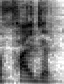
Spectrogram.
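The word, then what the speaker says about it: Pfizer: तो अब आप ही गौर करें कि किसी कार्टून में फाइजर के बारे में, इसमें देखिए PHIZER जो लिखा है उसमें P साइलेंट है, तो फाइजर, ठीक है।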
